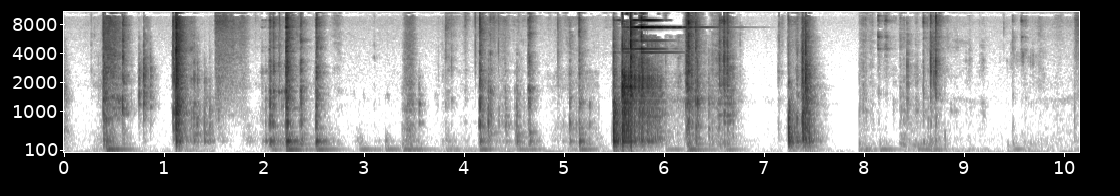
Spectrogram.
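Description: Plastic clicks, taps and knocks as the rear and top covers of a Stihl chainsaw are unlatched and lifted off by hand, with one louder clatter and a brief high ring about five and a half seconds in.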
